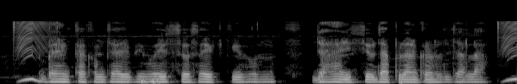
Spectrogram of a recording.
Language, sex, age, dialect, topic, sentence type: Bhojpuri, male, 18-24, Western, banking, statement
